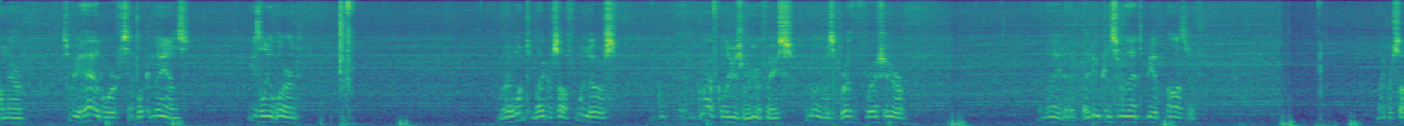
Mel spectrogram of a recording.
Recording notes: The audio quality of this video is a bit doody; the audio was recorded in a server room, and server rooms are typically reasonably loud.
